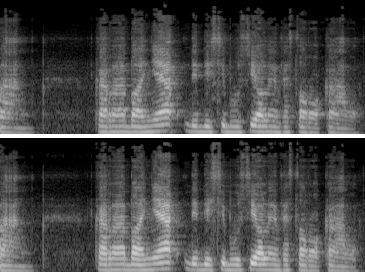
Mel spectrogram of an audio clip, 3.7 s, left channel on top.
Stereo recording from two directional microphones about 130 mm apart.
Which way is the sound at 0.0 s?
45° right (ahead or behind).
